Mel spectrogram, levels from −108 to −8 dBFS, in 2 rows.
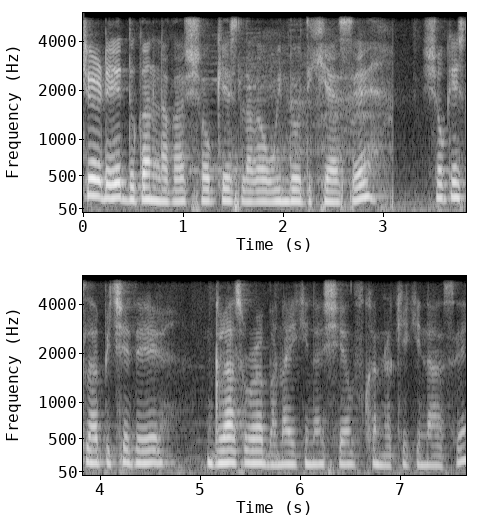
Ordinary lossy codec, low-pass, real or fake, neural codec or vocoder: none; 5.4 kHz; real; none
